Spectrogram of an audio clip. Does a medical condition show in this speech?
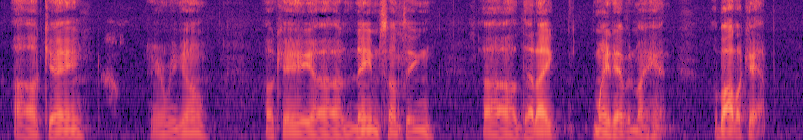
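No.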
